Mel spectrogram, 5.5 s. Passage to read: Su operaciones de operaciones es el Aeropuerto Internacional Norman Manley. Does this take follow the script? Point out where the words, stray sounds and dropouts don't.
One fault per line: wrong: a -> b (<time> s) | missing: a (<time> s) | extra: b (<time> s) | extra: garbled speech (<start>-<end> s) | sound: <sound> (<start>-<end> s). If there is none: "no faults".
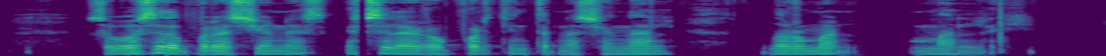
wrong: operaciones -> base (0.6 s)
sound: dropout (1.8-1.8 s)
